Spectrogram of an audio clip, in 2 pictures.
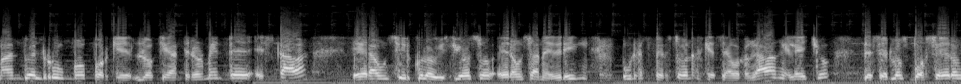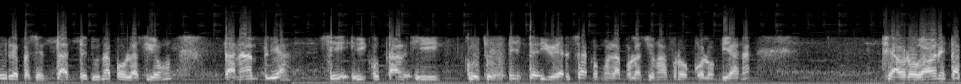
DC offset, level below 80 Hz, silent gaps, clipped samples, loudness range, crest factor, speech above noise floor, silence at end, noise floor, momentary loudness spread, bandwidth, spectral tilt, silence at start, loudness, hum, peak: under 0.1%; -40 dBFS; none; under 0.1%; 3 LU; 10 dB; 21 dB; 0 s; -36 dBFS; 8 LU; 13 kHz; -5 dB/octave; 0 s; -15 LUFS; none; -4 dBFS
